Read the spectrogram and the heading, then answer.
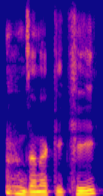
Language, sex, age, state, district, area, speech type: Assamese, male, 30-45, Assam, Charaideo, urban, spontaneous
